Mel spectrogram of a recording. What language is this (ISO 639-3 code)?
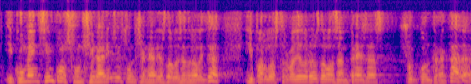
cat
